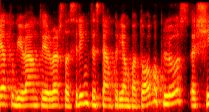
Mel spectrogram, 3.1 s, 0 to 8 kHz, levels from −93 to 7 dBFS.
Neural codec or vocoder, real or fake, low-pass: none; real; 7.2 kHz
